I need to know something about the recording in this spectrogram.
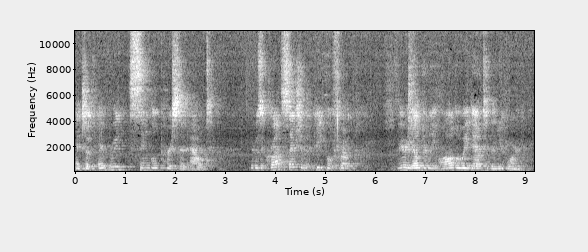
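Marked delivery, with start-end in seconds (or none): none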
